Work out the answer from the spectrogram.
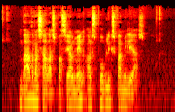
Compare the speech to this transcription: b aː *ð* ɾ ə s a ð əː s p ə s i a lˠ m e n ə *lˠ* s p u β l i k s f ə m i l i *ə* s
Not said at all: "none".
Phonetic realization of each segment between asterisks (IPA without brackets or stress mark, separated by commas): ð, lˠ, a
